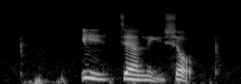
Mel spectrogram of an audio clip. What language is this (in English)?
Chinese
